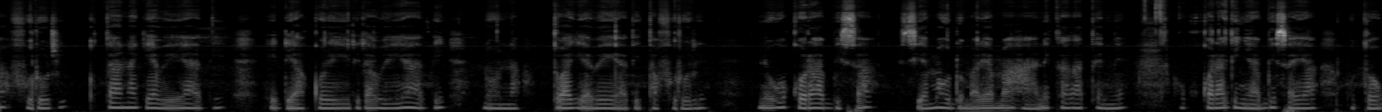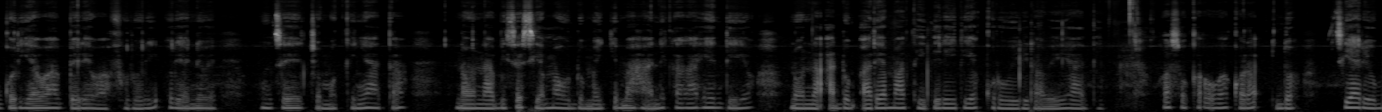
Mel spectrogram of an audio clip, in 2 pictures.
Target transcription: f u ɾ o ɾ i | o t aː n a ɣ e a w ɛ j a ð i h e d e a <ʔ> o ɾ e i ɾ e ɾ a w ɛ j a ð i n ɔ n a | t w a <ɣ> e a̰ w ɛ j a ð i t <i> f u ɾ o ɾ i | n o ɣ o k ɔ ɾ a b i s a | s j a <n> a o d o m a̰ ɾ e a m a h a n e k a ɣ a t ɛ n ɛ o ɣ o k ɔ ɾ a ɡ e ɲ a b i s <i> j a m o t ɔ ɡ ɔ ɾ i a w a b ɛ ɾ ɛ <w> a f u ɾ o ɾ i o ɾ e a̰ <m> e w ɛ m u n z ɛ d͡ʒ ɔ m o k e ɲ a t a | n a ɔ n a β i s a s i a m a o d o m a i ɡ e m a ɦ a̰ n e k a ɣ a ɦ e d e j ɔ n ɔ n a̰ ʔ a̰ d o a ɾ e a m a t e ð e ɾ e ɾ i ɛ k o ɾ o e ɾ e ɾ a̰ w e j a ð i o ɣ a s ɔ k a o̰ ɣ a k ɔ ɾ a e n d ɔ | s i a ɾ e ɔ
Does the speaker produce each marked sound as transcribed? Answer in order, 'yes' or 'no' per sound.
no, yes, no, no, no, yes, no

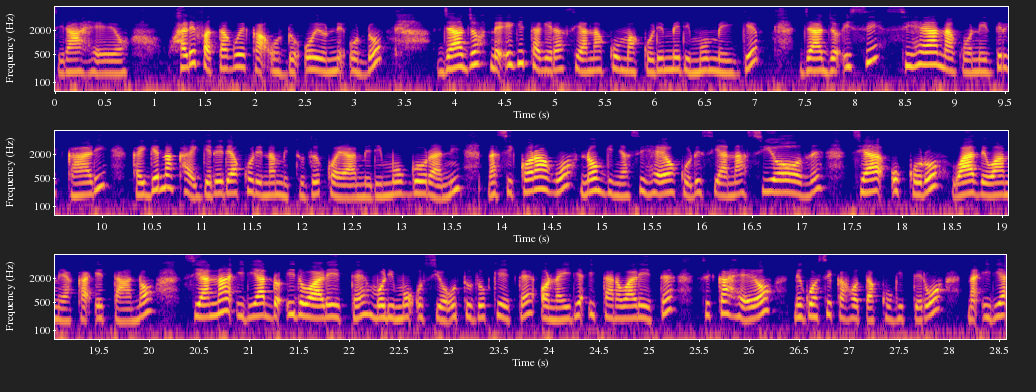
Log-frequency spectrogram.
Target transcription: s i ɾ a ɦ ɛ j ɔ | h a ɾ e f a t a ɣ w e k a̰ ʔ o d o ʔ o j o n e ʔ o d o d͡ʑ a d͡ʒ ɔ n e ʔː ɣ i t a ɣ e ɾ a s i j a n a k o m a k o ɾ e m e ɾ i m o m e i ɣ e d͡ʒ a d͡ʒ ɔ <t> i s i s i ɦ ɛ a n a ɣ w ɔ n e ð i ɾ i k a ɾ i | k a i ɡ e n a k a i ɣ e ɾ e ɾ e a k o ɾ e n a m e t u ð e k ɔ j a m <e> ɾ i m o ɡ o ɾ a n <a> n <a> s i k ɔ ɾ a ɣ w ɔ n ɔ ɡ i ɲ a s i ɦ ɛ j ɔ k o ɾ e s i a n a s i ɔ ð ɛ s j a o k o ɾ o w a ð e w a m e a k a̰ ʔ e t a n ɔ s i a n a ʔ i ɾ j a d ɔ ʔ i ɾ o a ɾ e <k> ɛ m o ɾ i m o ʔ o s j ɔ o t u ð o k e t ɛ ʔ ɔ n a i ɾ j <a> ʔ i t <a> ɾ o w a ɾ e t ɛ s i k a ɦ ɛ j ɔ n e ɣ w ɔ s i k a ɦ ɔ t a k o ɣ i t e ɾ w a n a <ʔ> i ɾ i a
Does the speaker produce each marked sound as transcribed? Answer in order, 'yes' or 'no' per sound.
no, yes, no, yes, no, yes, yes, yes

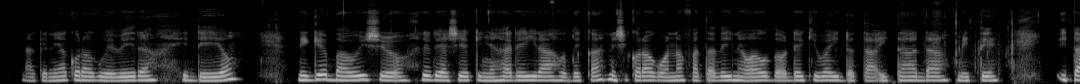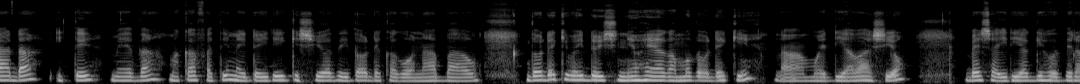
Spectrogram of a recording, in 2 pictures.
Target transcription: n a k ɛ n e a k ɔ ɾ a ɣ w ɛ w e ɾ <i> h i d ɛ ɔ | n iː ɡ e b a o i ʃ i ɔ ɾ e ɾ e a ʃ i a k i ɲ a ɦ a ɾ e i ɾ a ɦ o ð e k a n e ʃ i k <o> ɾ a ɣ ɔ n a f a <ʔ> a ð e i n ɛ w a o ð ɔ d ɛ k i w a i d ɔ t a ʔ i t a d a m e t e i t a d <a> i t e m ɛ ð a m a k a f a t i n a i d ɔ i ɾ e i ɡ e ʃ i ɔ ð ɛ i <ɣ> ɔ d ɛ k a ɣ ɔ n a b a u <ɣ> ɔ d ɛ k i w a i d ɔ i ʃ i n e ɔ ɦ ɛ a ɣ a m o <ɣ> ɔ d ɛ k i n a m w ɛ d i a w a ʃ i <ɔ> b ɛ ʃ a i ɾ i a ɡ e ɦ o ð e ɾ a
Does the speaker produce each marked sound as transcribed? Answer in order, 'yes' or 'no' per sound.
no, no, no, yes, no, no, no, yes

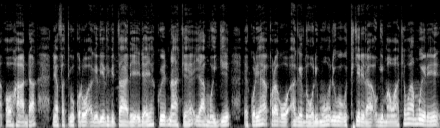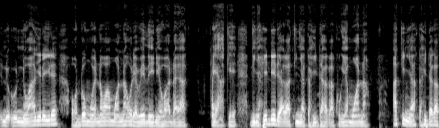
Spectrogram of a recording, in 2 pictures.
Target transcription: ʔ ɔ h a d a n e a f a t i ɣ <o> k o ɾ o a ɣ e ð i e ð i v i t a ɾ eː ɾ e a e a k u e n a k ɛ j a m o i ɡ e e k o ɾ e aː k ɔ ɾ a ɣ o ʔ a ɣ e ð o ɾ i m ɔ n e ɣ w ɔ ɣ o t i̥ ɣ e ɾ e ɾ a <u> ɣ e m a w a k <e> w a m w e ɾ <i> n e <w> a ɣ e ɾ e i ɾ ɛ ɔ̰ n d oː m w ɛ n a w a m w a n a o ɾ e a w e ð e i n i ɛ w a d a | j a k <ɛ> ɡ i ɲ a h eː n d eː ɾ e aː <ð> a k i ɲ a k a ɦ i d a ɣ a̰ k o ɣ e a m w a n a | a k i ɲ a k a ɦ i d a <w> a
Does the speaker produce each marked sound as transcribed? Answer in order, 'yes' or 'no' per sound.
yes, no, no, no, yes, yes, no, no

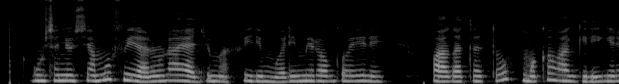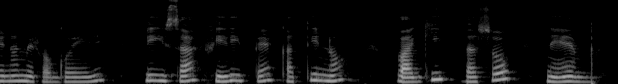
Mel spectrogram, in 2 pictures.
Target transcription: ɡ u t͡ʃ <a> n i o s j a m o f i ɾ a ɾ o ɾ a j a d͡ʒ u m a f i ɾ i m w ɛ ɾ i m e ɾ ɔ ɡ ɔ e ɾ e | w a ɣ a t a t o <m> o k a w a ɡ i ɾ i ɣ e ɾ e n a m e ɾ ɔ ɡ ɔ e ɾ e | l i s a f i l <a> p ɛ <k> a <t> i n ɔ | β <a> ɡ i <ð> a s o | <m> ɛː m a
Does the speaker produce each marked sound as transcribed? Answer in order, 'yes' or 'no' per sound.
yes, yes, no, yes, yes, yes, yes, no

